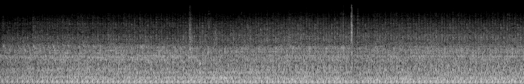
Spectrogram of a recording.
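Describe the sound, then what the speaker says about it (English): A farm tractor engine runs while planting corn, a loud, close, steady throb with a regular low pulsing rhythm and no talking. "We'll get the tractor lined up."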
